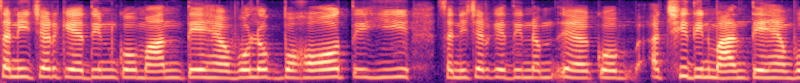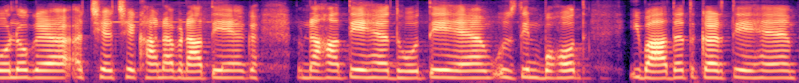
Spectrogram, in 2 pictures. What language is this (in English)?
Urdu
